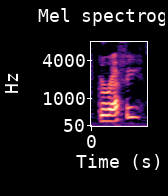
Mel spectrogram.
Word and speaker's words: Garreffi: all right so we are here with Jim gy yes is that how you pronounce it yes and Ann bue an and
